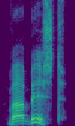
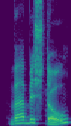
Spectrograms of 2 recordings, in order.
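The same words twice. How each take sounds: First: Du merged into bist, no separate du; short merged bist; unstressed st. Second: Du said in full, stressed; full du at the end. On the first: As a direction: let du melt into bist. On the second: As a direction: give du its weight. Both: Shown as a demonstration. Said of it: "sto is stressed and st is non-stressed".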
